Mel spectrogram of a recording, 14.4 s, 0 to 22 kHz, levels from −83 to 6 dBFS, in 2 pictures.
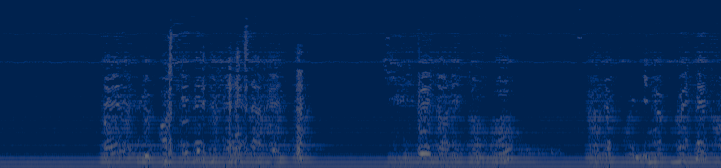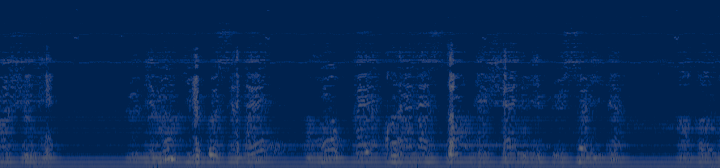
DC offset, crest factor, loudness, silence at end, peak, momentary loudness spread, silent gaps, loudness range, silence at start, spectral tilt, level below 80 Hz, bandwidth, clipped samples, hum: under 0.1%; 22 dB; -56 LUFS; 0 s; -36 dBFS; 11 LU; none; 3 LU; 0 s; -3.5 dB/octave; -70 dBFS; 17.5 kHz; under 0.1%; 50 Hz at -65 dBFS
